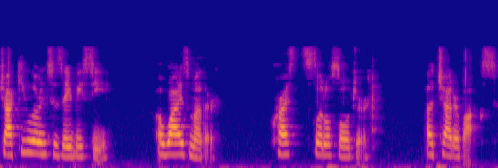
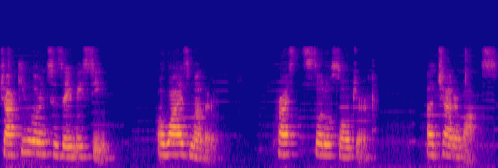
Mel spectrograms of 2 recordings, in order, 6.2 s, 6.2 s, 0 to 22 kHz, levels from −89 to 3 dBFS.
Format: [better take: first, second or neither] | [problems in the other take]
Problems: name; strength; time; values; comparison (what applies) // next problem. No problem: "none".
first | noise reduction (neural separator model SepFormer DNS4)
